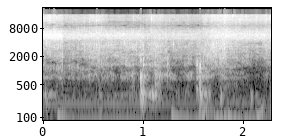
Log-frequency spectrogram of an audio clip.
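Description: Small chopped tomatoes sizzle in hot oil in a pan while cooking a village-style ground-masala fish curry, a steady close frying hiss with a few scraping stirs of a spoon and no talk.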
